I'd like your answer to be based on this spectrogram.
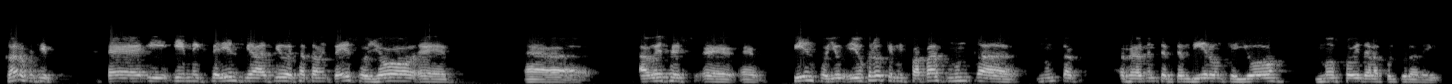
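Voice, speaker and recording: A man's voice: a little high, fairly even intonation, unhurried. A man born in Peru, a guest explaining his experience in a hesitant way, with many fillers and restarts. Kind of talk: conversational explanation. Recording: phone-like narrow sound.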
